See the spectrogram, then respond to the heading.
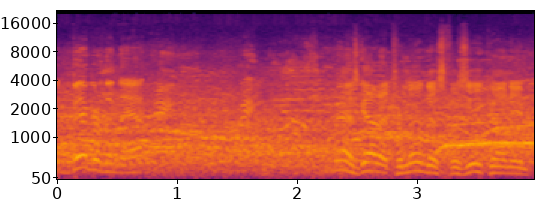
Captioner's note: crowd cheering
